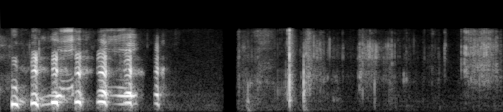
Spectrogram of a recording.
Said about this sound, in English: Here, let's hear the joy of a child eating Nerds in this non-rigged contest.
